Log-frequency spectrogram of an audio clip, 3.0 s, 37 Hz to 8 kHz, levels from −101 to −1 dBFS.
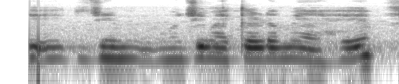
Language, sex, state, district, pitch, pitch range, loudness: Marathi, female, Maharashtra, Sindhudurg, 190 Hz, 185-200 Hz, -30 LUFS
